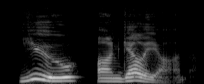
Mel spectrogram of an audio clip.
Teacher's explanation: Notice our two gammas together make the nasal sound.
